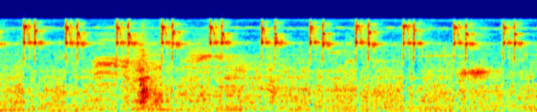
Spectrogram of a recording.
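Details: A squirrel calling: high, piercing chip notes, often in close pairs, repeated roughly every half second, with faint background chirps from other birds.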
